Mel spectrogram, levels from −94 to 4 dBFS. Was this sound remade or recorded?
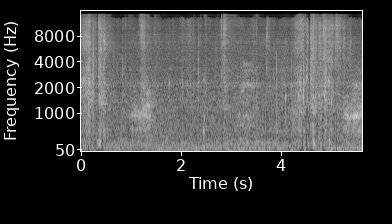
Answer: remade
